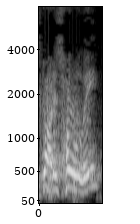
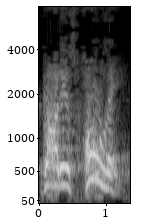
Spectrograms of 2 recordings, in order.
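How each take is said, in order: First: Said in the usual way. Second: HOLY raised and stretched out slowly; emphatic climax on holy. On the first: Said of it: "the declaration". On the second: Shown as a demonstration. Preacher takes the threefold declaration even further, emphatic on holy. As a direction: proclaim it, drawing out the word holy. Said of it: "and then even further".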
